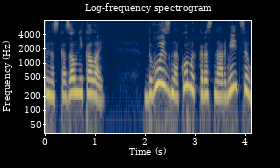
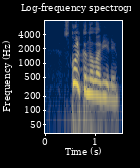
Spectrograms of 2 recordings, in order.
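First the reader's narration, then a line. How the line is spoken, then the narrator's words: Businesslike question. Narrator (Russian): деловито спросил у высокого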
